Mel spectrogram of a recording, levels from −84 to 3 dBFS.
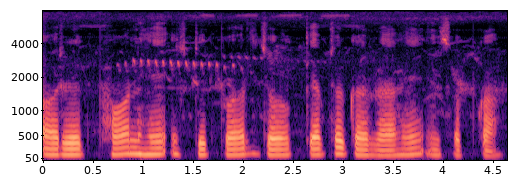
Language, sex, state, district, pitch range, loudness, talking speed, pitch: Hindi, male, West Bengal, Alipurduar, 110-125 Hz, -17 LUFS, 180 wpm, 115 Hz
